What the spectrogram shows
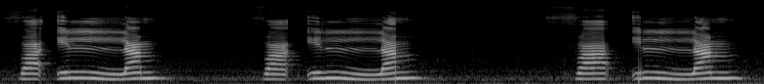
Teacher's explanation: لام حروف ادغام میں سے ہے۔ ادغام بلا غنہ، یعنی کہ غنہ کرنے کے بغیر ہی ہم نون کو لام میں ملا دیں گے۔ تو اب ہم جب نون کو لام میں ملا دیں گے تو ہم حمزہ کے بعد تقریباً لام ہی پڑھیں گے، نون اس میں مدغم ہو جائے گا، مل جائے گا۔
